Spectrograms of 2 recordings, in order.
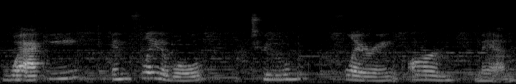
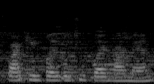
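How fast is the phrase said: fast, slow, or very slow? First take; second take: very slow; fast. First: The phrase is said very slowly. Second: The phrase is said quickly.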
